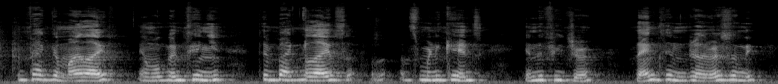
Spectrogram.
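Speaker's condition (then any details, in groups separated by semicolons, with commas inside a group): Cerebral palsy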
